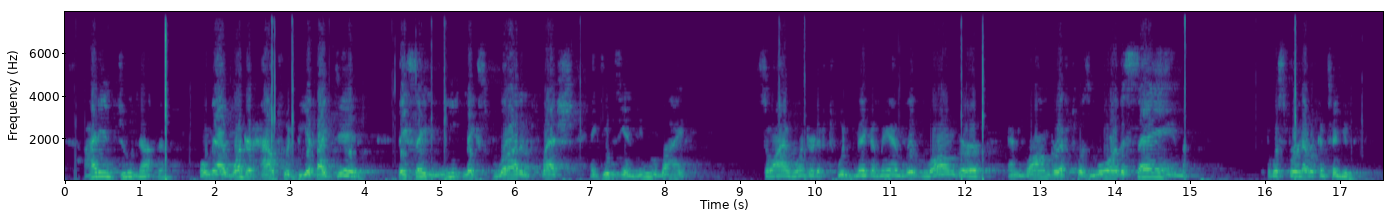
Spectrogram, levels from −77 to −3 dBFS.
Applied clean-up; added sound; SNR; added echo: none; Camera; 15 dB; reverberation time 2.2 s.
